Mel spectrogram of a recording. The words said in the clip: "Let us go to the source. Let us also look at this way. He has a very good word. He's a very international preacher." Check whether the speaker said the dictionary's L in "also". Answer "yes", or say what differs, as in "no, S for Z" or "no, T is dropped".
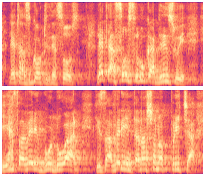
no, L is dropped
